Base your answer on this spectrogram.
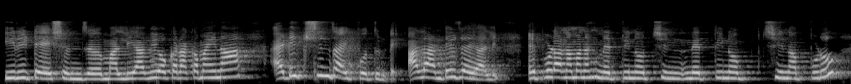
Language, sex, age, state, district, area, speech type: Telugu, female, 18-30, Telangana, Nizamabad, rural, spontaneous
